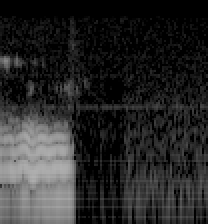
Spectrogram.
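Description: A man humming one held low note with a slight waver, which stops under a second in.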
